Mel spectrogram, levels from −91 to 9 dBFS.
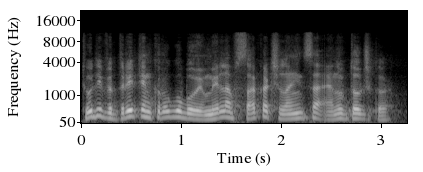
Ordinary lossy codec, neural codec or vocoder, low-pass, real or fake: none; codec, 16 kHz in and 24 kHz out, 0.9 kbps, LongCat-Audio-Codec, four codebook decoder; 10.8 kHz; fake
